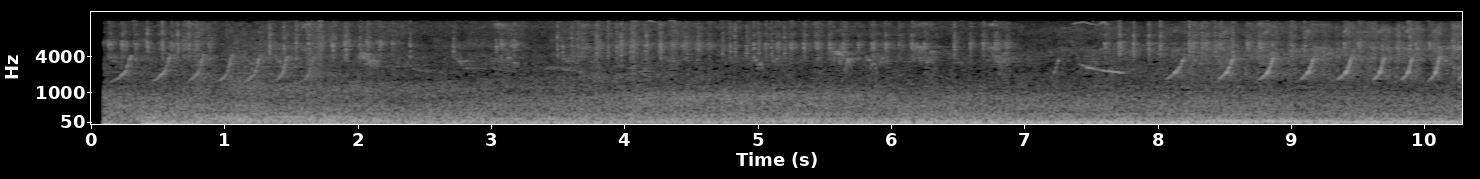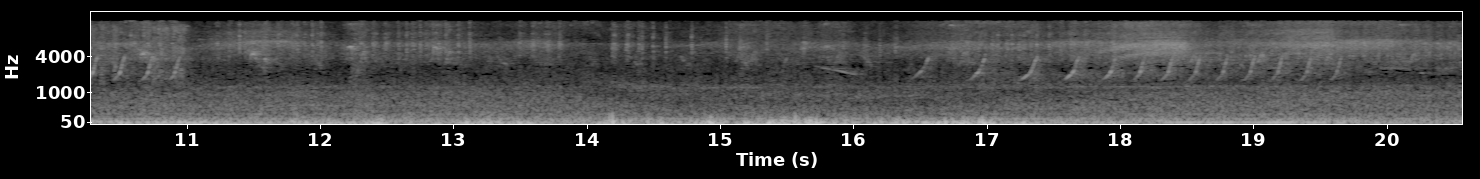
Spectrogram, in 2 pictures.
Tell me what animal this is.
Magicicada cassini, a cicada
